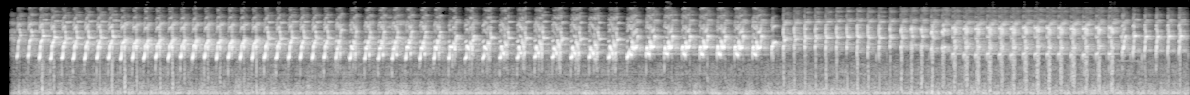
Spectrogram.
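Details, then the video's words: Lovebird song, a fighter-style bird: dense, rapid chattering of sharp high chirps repeated almost three times a second, shifting to a brighter, higher twittering phrase after about eight seconds, with a faint low hum beneath. "Lovebird Fighter"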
